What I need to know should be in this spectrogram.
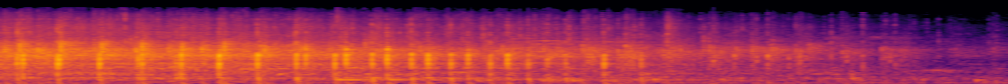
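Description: A group of young people claps in a steady rhythm, loud at first and then fading.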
